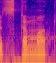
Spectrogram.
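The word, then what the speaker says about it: stomach: सही प्रोनाउंसिएशन तो स्टमक है, स्टमक, तो ये बनेगा स्टमक एक, यानी पेट।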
